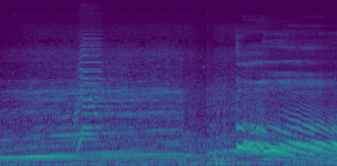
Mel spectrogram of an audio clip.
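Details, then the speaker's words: Car pushed to redline, missed shift goes too deep: engine note climbs hard then jumps to a screaming over-rev; suspected smacked valve, turbo impellers damaged afterward. "that shift yeah that went deep and he revs a thing to the Moon what'd he do smack a valve"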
